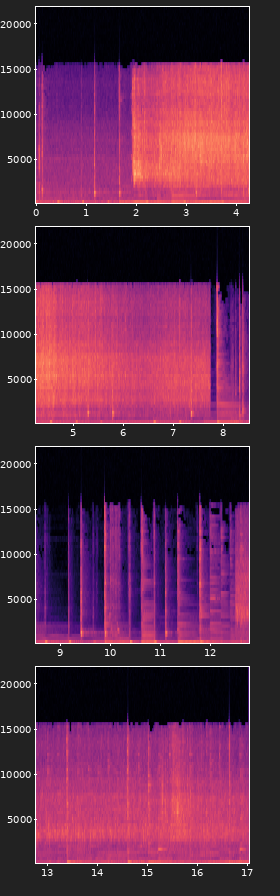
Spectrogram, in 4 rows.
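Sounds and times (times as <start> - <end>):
guitar music: 0.0 - 17.0
paste sizzling in hot oil: 2.0 - 7.8, 12.6 - 17.0.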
